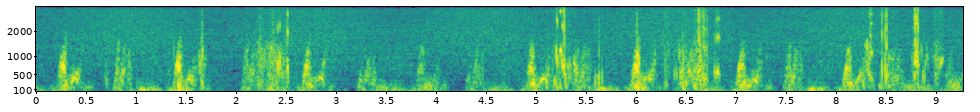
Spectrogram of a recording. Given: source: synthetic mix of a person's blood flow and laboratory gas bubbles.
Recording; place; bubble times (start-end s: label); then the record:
Doppler ultrasound of blood flow; precordium
1.60-1.71 s: bubbles
2.19-2.55 s: bubbles
5.09-5.71 s: bubbles
6.27-6.74 s: bubbles
6.77-6.85 s: bubbles
8.23-8.63 s: bubbles
8.74-8.92 s: bubbles
8.96-9.07 s: bubbles
From the record:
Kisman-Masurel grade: 232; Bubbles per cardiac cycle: several, 3 to 8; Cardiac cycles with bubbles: 50 to 99%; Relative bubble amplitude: moderate (0.250 to 0.450); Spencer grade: 3 (all of the cardiac periods contain showers or single bubble signals, but not dominating or overriding the cardiac motion signals); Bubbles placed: only in the low amplitude regions of the cardiac cycle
